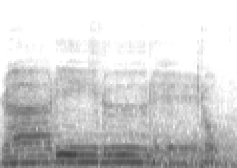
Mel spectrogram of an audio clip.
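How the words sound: It has a soft, relaxed Japanese R.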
